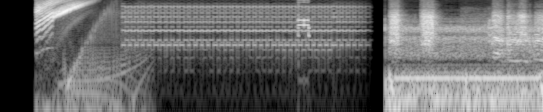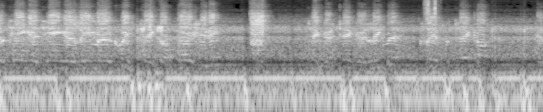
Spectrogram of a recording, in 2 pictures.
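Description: Electronic intro sound effects: a falling whoosh, then a steady synthetic chord of tones with a short blip, which cuts off abruptly. From about four seconds in, a dense, noisy layer with a steady low hum and indistinct voice-like chatter takes over.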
